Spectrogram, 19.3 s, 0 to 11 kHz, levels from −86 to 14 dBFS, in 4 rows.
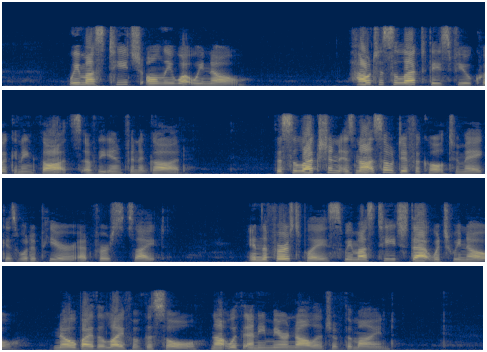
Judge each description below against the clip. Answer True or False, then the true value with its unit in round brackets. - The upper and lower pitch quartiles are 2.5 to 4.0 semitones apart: True (3.2 semitones)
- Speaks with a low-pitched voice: False (205 Hz)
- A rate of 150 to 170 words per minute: False (180 wpm)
